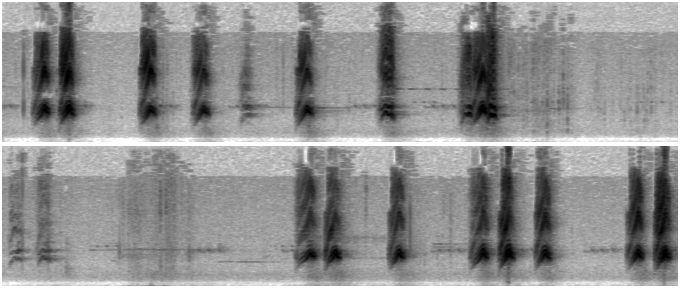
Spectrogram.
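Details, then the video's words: House finch fledglings begging while fed by the father, repeating harsh doubled high chips, then a quiet spell with a soft thump, then a fresh run of chips. "House Finch Calls - Father Finch Feeds Fledglings"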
